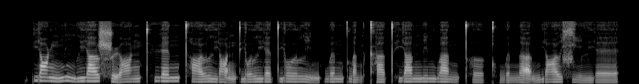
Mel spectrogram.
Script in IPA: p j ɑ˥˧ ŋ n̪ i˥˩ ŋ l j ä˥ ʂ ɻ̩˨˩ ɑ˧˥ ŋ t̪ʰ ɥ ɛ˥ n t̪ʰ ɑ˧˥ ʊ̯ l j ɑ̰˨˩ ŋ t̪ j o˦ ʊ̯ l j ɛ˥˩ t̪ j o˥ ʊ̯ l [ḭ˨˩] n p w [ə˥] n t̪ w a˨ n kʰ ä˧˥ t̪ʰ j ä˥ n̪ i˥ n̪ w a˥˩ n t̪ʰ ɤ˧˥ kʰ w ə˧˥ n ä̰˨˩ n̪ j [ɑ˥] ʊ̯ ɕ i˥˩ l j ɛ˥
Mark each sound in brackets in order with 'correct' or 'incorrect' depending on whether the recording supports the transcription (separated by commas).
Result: correct, correct, correct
